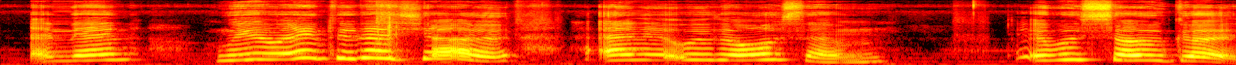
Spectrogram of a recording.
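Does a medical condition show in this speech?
Yes: cerebral palsy.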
